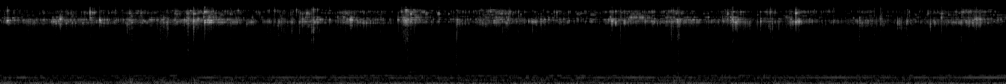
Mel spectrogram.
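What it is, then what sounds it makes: Metal jingle bell necklace. Strands of small hollow colored metal jingle bells on a red cord are stretched out and then gathered between both hands, with fingertips jiggling and shaking the bells. A continuous bright, high metallic jingling and tinkling rises and falls in loose bursts, with a faint low tonal hum underneath.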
